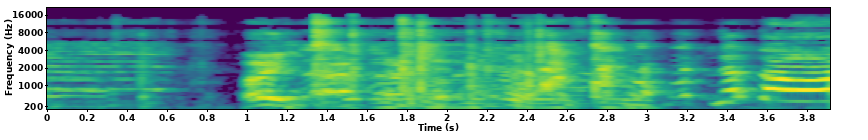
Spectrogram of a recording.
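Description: A group of people cheers and laughs loudly.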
